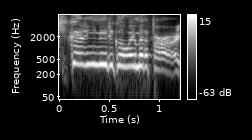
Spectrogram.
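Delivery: very high, shrill, loud yell. Speaker retells yelling at a thing in a dream, retelling a yell. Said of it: "I just like yelled at it".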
